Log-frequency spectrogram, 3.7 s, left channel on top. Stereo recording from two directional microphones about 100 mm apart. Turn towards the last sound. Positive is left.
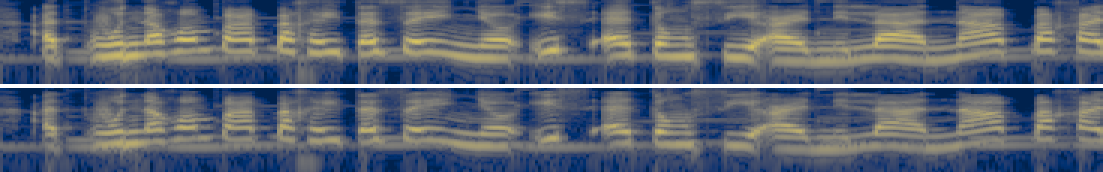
turn(degrees=55)  # may be behind; listen again after turning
